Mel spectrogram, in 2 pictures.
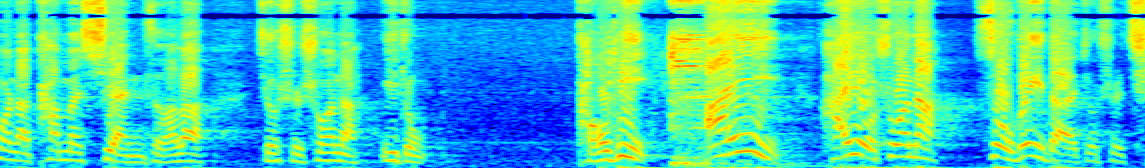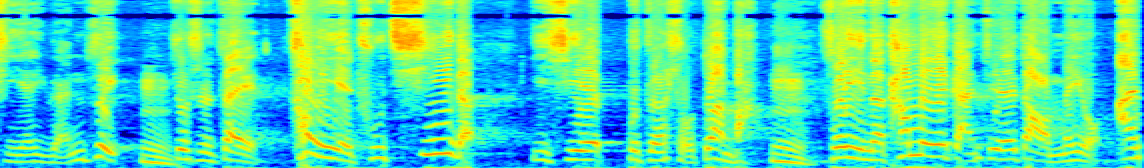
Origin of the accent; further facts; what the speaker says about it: China; moved away as an adult; now in Canada; 第一我是中国人，我的骨子里我的血流着是中国人的血，当我到移民局1991年去移民局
